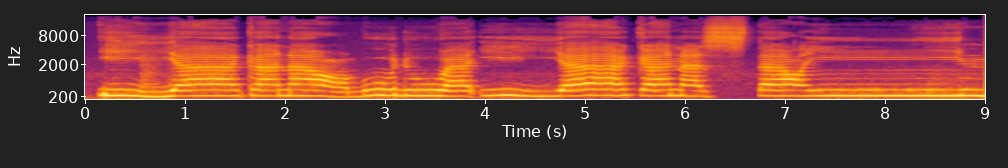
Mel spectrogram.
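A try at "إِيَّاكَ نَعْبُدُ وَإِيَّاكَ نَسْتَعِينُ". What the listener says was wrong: Sekali lagi, bagus.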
